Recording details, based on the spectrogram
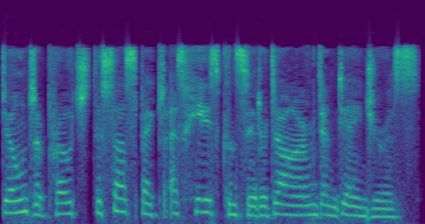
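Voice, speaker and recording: Woman, emergency alert announcer, formal even delivery, lowish voice, dry close sound. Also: measured pace, dry recording. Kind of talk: scripted emergency broadcast announcement.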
